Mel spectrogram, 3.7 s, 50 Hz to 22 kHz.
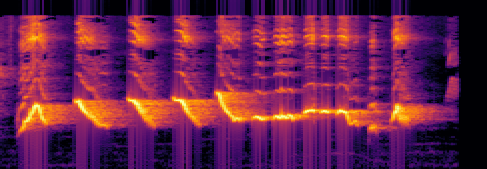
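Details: White-rumped shama singing after hearing a lure recording: a run of loud rising whistled notes repeated about every 0.4 seconds, then a quick trilled phrase and a final upslurred whistle.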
